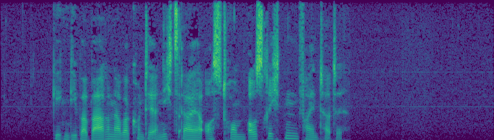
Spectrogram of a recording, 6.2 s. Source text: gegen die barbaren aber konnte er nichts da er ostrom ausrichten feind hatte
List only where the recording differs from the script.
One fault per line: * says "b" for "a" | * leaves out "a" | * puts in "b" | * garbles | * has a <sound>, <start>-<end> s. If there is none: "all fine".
all fine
